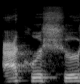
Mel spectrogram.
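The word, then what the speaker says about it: Acrisure: there you go and it's almost it's spelled almost as if i would say are you sure but that's actually just how it sounds as well yeah been a lot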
